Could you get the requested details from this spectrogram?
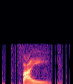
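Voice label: "fai6", Cantonese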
